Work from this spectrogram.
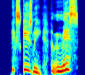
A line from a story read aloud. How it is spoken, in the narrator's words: said, panting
